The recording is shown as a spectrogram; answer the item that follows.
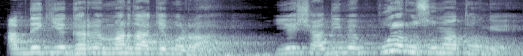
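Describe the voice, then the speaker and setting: A man's voice: sits high, expressive. A man preaching a sermon in a conversational way, asking rhetorical questions and acting out bits of dialogue. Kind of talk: Urdu sermon lecture. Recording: echoey hall reverb.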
